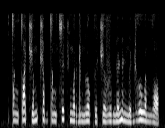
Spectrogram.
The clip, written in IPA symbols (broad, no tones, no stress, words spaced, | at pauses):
tˤəŋtˤʉt͡ʃəm t͡ʃʉbtˤəŋt͡sʉt͡ʃ ŋoɾʊɖɘmlo kʉt͡ʃɘ vibɳɘ ɳiɳmi ɖʱʊ womðˤʊ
